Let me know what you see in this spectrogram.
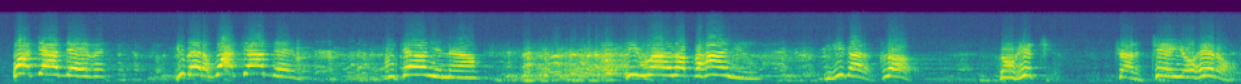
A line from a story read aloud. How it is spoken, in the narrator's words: She yelled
